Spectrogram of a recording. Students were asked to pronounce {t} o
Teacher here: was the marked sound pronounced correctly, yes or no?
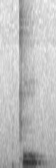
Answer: no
